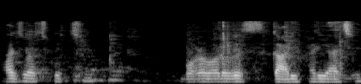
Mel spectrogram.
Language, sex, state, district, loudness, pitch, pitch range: Bengali, male, West Bengal, Paschim Medinipur, -21 LUFS, 140 Hz, 135-170 Hz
